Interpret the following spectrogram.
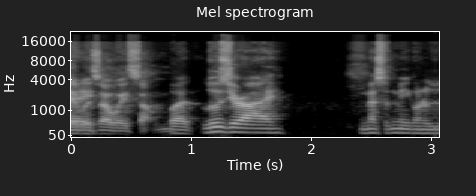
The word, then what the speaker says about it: Lulgjuraj: Our last name, man, Lulgjuraj. Lulgjuraj. It's a long name. And how do you is it pronounced that way in Albania?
